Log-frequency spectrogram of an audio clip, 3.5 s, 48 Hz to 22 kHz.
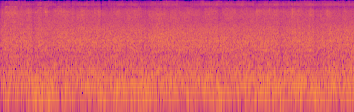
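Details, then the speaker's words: Freshly rebuilt 454 big block on an engine stand after about 15-20 minutes of break-in: steady, even roar with dense low rumble, no knocks or misses; runs well with great oil pressure, though a couple of leaks developed. "The owner was happy with it. He's like, it runs, it sounds good."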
